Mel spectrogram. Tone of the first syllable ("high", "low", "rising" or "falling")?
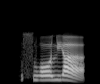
high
